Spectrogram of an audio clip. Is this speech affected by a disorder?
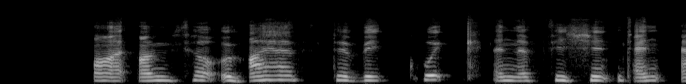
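Yes: athetoid spastic cerebral palsy.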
